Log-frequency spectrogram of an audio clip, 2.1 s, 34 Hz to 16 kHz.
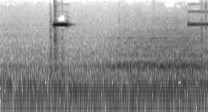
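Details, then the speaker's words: Giandel 1200W pure sine inverter (2400W surge) installed in a Rav4 Prime trips on overload immediately with a roughly 1700W air fryer load: two sharp high-pitched beeps about 1.3 s apart over faint hum. "overload all right it did it didn't run it at all all right guys oh there you go oh and overloaded again okay okay okay I'll plug it immediately it immediately overloaded"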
